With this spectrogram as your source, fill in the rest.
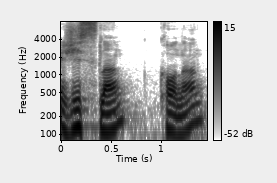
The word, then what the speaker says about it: Ghislain Konan: Sinan abi ile beraber Öncelikle hemen telaffuz açıklamanızı yapalım fildişinde 77 farklı dil konuşulduğu için samimi ve gerçek bilgi burada 77 farklı değil ana dil Fransızca Ama ben bunu bizzat yayıncı kuruluştan çok sevdiğim değer verdiğim bir spiker abim den direkt bu telaffuzu aldım O yüzden riceman Conan doğru bir telaffuz dur Öncelikle onu söyleyelim bu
